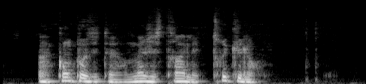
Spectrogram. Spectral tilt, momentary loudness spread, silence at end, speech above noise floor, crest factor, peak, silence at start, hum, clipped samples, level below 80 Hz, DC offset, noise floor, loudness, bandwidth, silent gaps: -9 dB/octave; 5 LU; 1.05 s; 38 dB; 14 dB; -2 dBFS; 0.4 s; none; under 0.1%; -44 dBFS; under 0.1%; -50 dBFS; -14 LUFS; 8.2 kHz; none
